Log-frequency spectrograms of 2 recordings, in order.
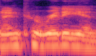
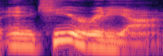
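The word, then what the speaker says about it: Encheiridion: someone might pronounce it Enchiridion or something like that. But in Greek, the EI is an eh sound, so I don't know.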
